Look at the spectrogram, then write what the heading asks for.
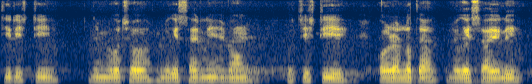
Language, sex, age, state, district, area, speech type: Odia, male, 18-30, Odisha, Subarnapur, urban, spontaneous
